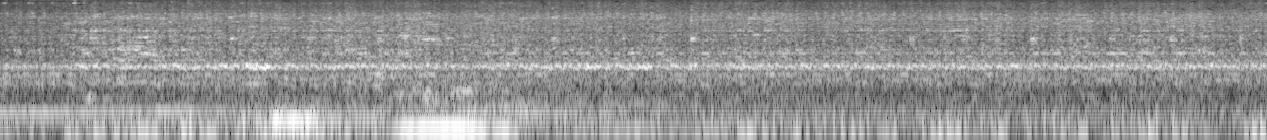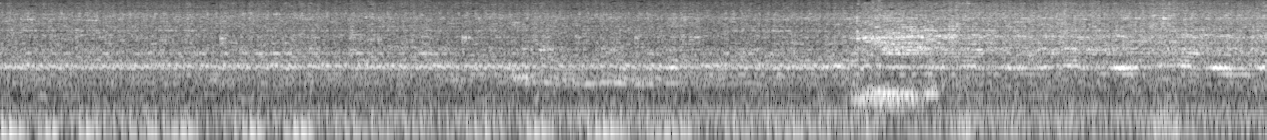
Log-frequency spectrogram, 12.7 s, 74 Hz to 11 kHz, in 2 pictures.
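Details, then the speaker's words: Honda Vario 125 KZR scooter that died when throttle was opened, with the reading risen from about 12 to nearly 40: it starts, idles steadily and revs cleanly without stalling. "Oke, sekarang dia mau ya. Sekarang mau hidup dan digas juga sekarang mau dia ya."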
